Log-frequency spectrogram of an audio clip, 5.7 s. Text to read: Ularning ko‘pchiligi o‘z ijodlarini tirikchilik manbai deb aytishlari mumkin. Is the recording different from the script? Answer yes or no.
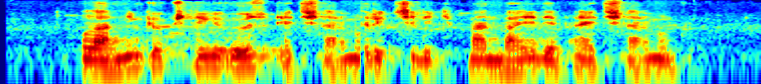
yes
